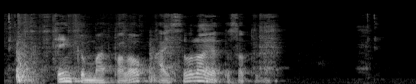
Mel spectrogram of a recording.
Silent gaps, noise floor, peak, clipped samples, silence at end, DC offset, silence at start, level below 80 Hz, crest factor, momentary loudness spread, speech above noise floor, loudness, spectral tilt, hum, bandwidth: none; -63 dBFS; -2 dBFS; under 0.1%; 1.35 s; under 0.1%; 0.1 s; -46 dBFS; 20 dB; 13 LU; 43 dB; -21 LUFS; -6 dB/octave; none; 11.5 kHz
